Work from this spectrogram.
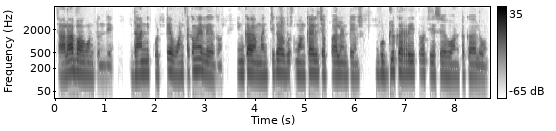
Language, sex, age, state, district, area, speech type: Telugu, male, 18-30, Andhra Pradesh, Eluru, rural, spontaneous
